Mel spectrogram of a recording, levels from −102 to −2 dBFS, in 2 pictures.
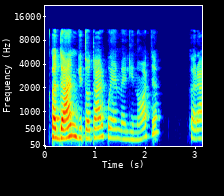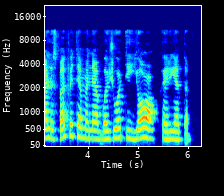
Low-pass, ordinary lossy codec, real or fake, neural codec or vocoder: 10.8 kHz; AAC, 64 kbps; real; none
